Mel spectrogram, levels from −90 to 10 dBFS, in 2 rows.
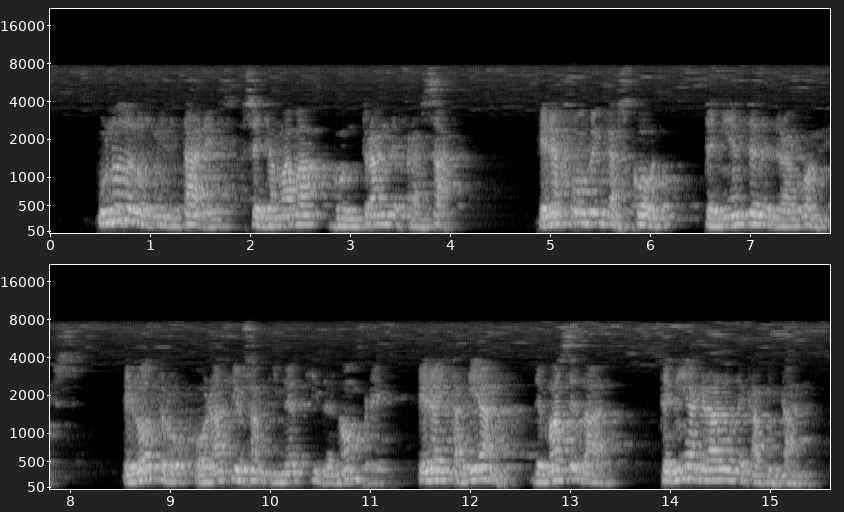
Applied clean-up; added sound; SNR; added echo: classical method WPE with log-MMSE.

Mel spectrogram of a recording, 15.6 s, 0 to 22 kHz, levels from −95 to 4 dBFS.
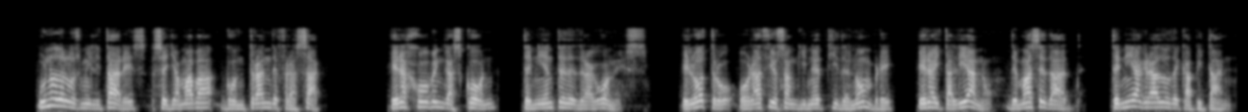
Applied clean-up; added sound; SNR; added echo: none; none; none; none.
